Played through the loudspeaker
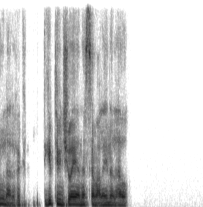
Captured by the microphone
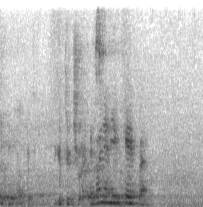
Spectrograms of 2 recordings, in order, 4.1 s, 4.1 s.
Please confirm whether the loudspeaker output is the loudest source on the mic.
No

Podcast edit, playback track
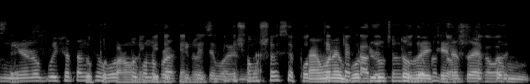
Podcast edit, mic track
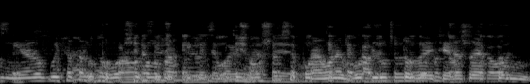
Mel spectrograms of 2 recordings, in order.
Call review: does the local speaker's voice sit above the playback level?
No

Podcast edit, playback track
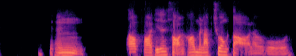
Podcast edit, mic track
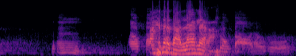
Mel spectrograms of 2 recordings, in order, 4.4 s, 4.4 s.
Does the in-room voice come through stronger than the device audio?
Yes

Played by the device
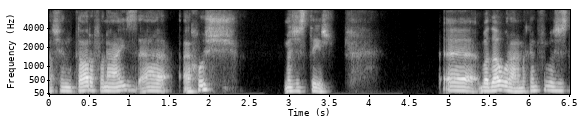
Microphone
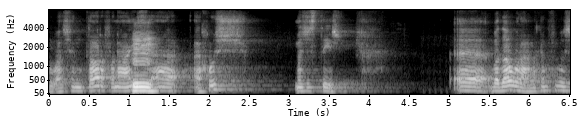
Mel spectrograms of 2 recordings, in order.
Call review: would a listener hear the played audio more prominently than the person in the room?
No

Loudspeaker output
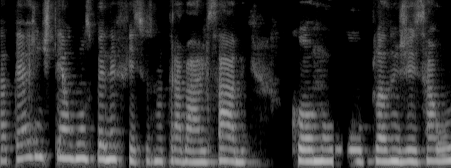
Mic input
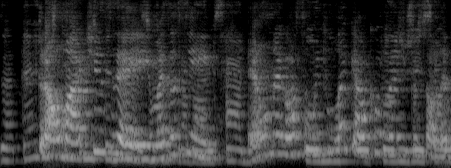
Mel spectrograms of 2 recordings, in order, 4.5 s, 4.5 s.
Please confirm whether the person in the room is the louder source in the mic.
Yes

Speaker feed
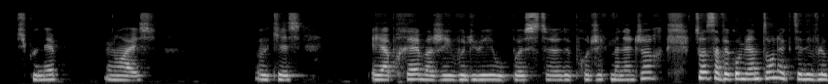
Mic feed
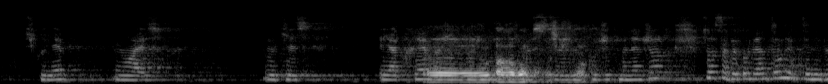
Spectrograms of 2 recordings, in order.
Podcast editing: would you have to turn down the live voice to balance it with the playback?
Yes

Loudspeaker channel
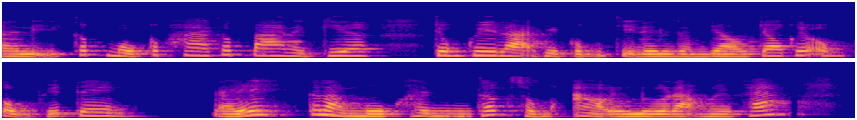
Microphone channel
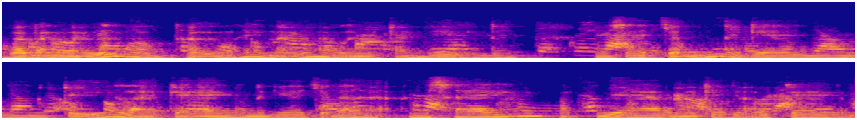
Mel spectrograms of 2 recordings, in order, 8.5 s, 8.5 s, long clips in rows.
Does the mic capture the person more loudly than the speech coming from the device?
Yes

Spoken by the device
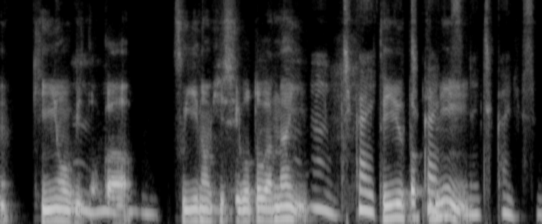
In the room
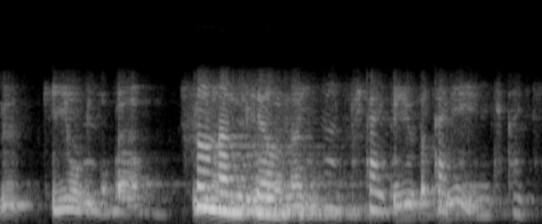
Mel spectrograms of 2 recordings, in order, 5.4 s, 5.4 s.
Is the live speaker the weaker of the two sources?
No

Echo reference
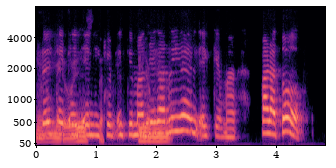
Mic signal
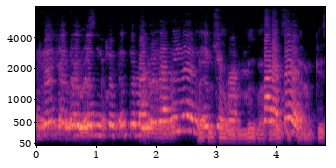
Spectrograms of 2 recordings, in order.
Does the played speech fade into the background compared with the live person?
No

